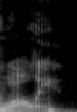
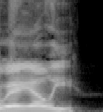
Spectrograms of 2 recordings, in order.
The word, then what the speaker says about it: Wale: Maybe Parker is the only one that listened to this man on how to pronounce his name. He's like, it's actually Wale, but like, I've given up.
